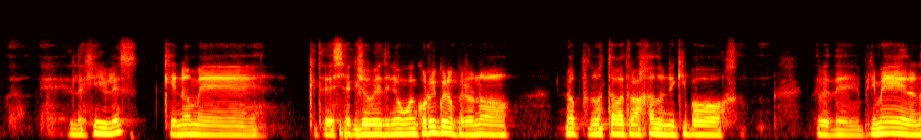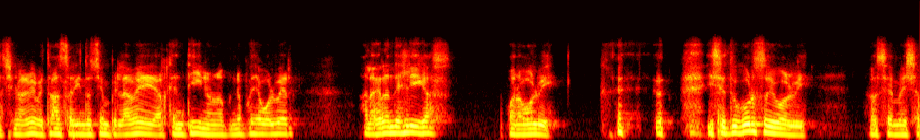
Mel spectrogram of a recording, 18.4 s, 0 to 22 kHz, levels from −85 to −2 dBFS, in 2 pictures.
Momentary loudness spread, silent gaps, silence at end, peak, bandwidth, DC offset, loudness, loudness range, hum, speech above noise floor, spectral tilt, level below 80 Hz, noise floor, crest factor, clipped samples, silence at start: 12 LU; none; 0 s; -4 dBFS; 8 kHz; under 0.1%; -21 LUFS; 3 LU; none; 37 dB; -6.5 dB/octave; -56 dBFS; -57 dBFS; 18 dB; under 0.1%; 0.45 s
